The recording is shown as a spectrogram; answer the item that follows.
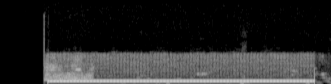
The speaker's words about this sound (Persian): نوع موج مستطیلی شکلی که اینجا می‌بینید صدای یک بوغه.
